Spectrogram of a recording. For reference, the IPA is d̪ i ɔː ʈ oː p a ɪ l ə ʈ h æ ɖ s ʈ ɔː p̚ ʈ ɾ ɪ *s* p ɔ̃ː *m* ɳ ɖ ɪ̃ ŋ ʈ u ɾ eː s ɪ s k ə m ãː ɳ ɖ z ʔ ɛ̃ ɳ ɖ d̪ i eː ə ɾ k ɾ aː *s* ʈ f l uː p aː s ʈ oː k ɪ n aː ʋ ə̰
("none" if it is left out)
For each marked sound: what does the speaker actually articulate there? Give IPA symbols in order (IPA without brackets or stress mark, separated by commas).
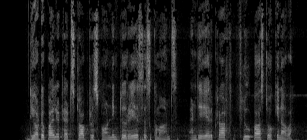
s, none, f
